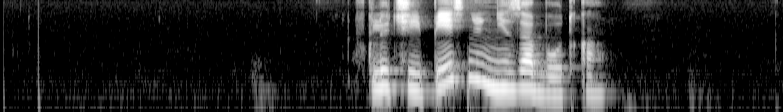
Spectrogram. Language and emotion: Russian, neutral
